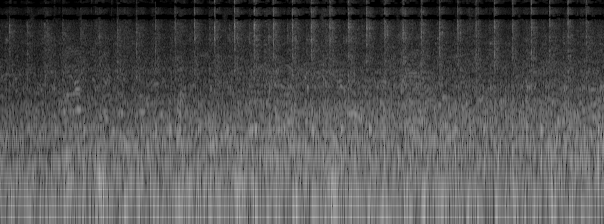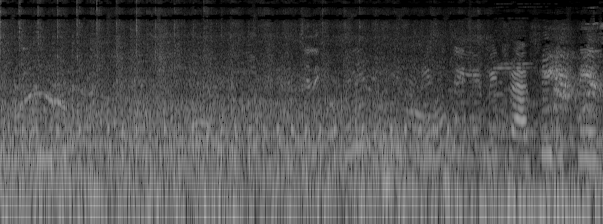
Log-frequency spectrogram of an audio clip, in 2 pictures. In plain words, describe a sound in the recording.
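A crowd chatters busily outdoors.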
